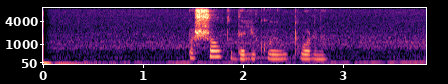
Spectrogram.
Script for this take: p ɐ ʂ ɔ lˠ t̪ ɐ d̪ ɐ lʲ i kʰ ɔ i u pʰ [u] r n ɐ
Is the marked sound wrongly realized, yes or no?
yes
